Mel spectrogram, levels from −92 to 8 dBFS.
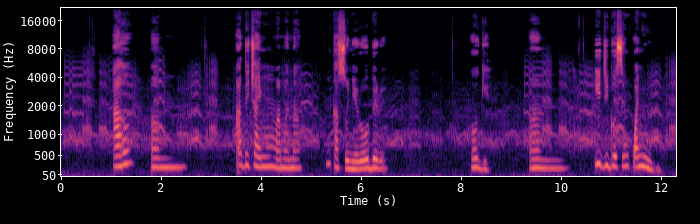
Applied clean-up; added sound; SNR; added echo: none; Bird; 19 dB; none.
